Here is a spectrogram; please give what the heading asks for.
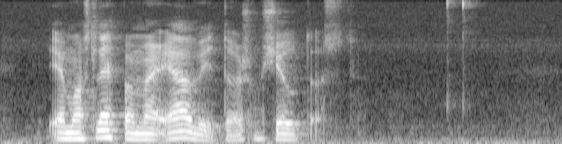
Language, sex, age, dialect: Faroese, male, 15-35, Norðurstreymoy/Eysturoy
